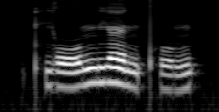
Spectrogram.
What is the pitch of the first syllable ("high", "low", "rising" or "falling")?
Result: rising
